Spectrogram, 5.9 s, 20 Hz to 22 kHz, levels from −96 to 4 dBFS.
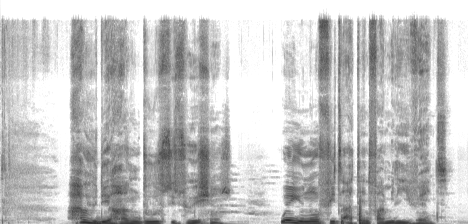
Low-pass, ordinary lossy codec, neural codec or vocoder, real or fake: none; none; none; real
